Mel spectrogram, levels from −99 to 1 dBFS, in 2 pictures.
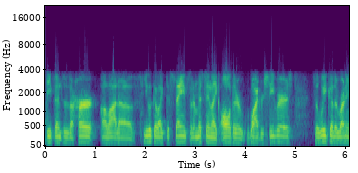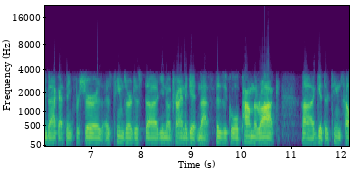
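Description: From the very start the whole speech clip runs through a G.729 codec, and the damage is easy to hear. The line only carries roughly 150 Hz to 3.5 kHz, so everything sounds boxed-in and thin, with no air on top. The rough, slightly synthetic edge comes from the decoder rebuilding the voice from a filter, a pitch guess and a handful of pulses per frame, which points to the 8 kbit/s G.729A flavour.

Then at 4.39 s, running to about 4.49 s, there's VoIP packet loss concealed by the speech codec. Around 60 ms went missing, which fits three 20 ms packets dropping out. With nothing arriving, the decoder keeps replaying its last pitch and filter at falling gain, so you get a short buzzy tone or coloured noise that sags away. Because each frame leans on the one before, the voice stays a bit weak and off for a moment after the audio returns.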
